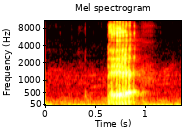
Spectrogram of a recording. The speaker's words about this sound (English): I just burped.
